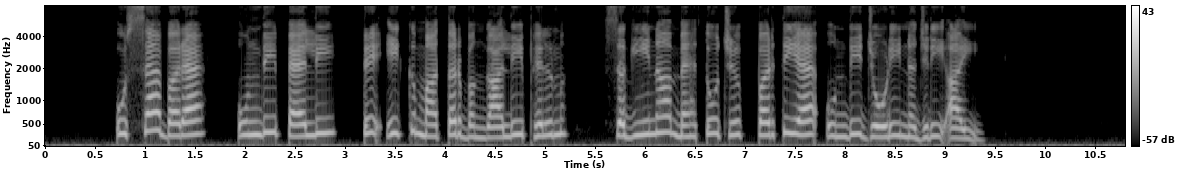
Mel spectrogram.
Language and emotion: Dogri, neutral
